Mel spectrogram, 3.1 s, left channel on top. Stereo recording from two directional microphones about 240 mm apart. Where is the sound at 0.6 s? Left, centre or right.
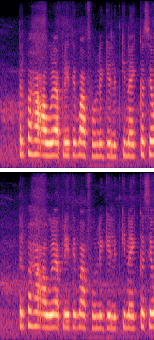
Centre.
